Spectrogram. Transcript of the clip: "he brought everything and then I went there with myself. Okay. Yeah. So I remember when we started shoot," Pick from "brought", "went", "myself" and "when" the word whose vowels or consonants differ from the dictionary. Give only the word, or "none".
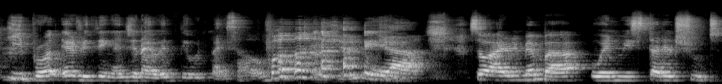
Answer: none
